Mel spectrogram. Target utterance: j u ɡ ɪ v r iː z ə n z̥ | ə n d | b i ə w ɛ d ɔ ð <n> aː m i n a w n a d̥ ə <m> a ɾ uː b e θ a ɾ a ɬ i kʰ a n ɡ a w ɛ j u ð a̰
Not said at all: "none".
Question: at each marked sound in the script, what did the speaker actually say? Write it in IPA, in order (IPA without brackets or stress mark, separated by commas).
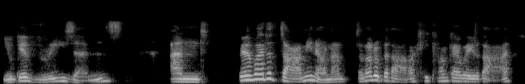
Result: d, n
